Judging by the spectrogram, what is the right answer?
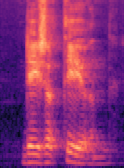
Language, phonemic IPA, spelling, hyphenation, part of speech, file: Dutch, /deːzərˈteːrə(n)/, deserteren, de‧ser‧te‧ren, verb, Nl-deserteren.ogg
- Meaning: to desert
